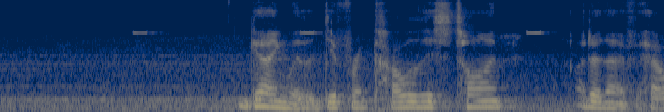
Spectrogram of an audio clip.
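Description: A copier beeps briefly when its touchscreen is pressed.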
